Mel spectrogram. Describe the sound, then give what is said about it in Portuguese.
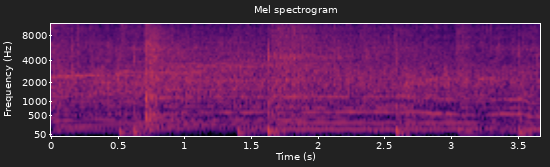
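A church audience applauds God loudly and steadily, a dense crackling wash of clapping over sustained musical tones, with soft low thumps recurring about once a second. “Você pode dar o melhor aplauso que você já deu nesses dias a Ele, bem forte.”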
